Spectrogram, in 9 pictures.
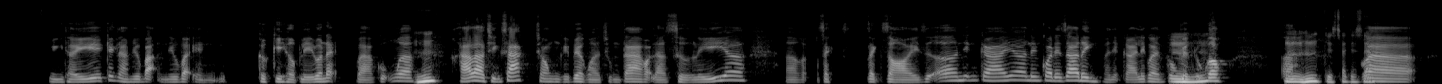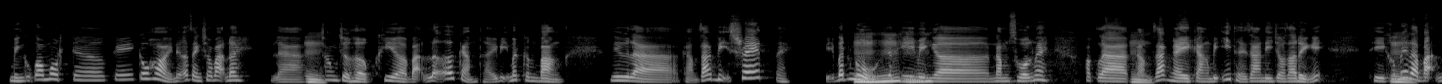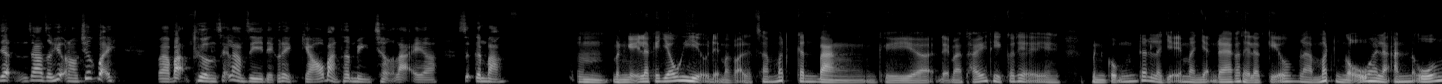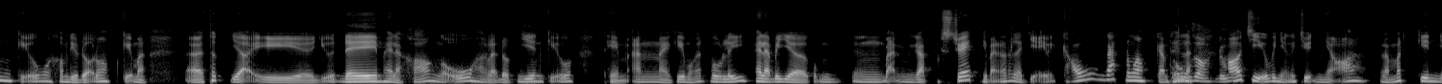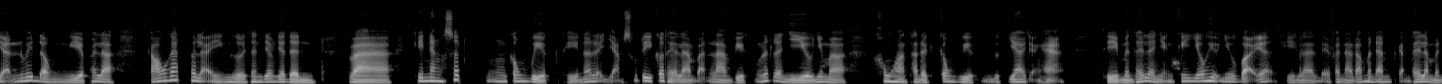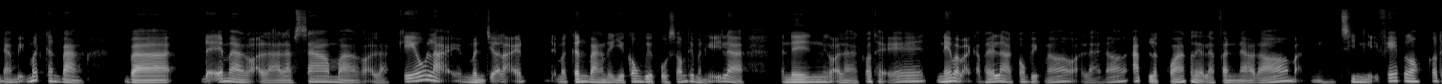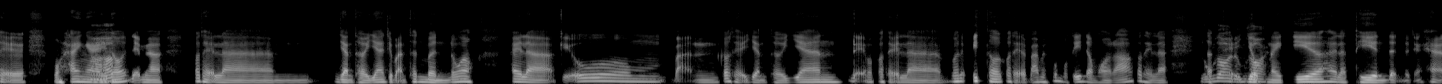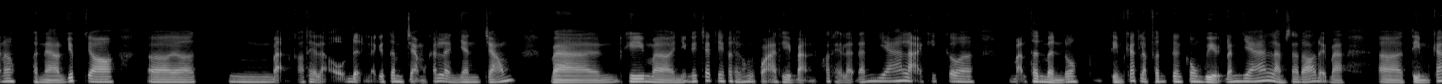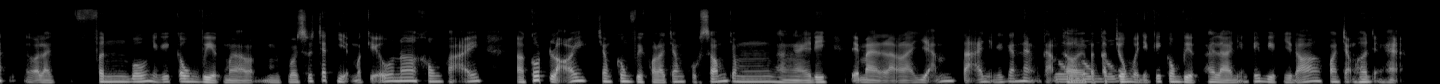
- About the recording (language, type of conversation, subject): Vietnamese, podcast, Bạn cân bằng công việc và cuộc sống như thế nào?
- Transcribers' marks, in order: other noise; tapping; other background noise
